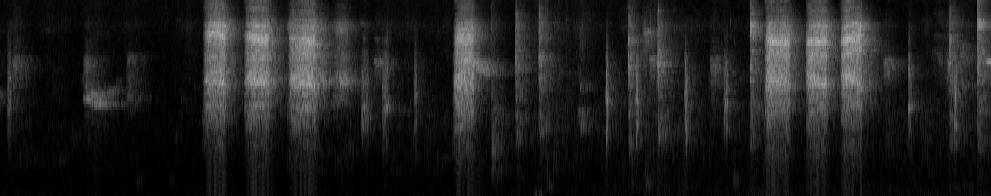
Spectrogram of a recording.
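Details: Greater green leafbird, the cucak kombo, delivering a rapid series of loud, harsh, scratchy notes, packed in quick succession after a brief whistled opening, with a faint low hum behind.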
